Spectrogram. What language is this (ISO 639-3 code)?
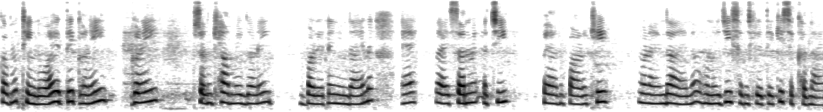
snd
